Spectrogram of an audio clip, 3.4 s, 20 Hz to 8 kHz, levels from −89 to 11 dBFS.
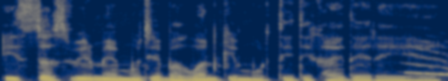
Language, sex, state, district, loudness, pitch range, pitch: Hindi, female, Arunachal Pradesh, Longding, -14 LUFS, 150-160 Hz, 155 Hz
